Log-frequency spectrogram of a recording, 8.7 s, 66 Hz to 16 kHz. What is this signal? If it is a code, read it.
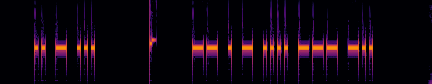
Morse code, heard as a keyed tone, about 17 wpm, 700 Hz. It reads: ITS METHOD
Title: Sentences from Top 600 Words - New Word Drill - 17wpm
